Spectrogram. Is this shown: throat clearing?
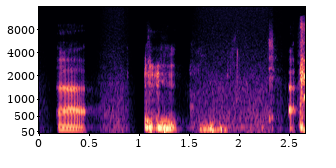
yes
